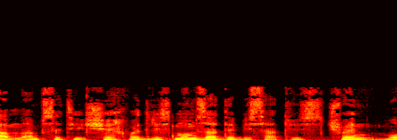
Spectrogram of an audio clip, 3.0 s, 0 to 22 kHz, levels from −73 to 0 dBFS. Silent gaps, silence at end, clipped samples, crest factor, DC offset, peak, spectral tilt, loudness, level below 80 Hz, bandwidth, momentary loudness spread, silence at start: none; 0 s; under 0.1%; 16 dB; under 0.1%; -8 dBFS; -5.5 dB/octave; -24 LUFS; -44 dBFS; 8.8 kHz; 8 LU; 0 s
